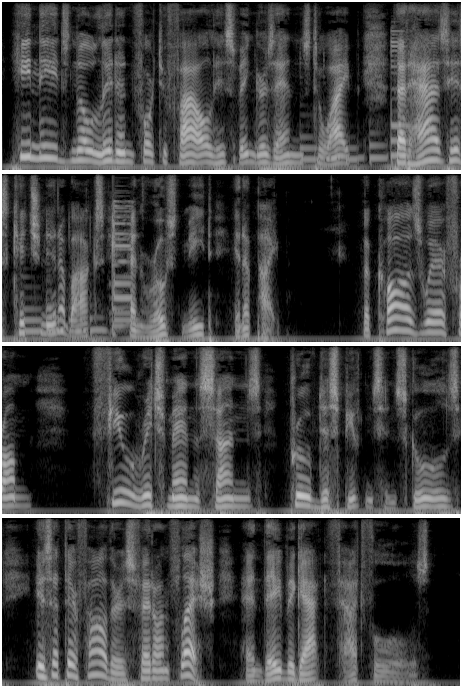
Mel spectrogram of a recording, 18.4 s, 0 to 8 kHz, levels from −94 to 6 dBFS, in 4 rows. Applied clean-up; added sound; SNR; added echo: none; Electric guitar; 12 dB; none.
